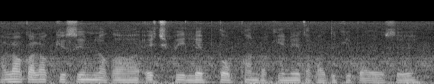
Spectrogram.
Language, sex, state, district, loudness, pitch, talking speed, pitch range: Nagamese, male, Nagaland, Dimapur, -19 LUFS, 100 Hz, 180 wpm, 100-110 Hz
